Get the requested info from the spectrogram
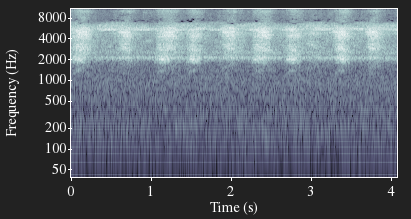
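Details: Nighttime woodland crickets, captured September 2, 2023 with a Shure MV88+ stereo microphone on a Samsung Galaxy S22 Ultra; shrill chirps pulse rapidly and fairly evenly, several per second, layered over a constant high trill.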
